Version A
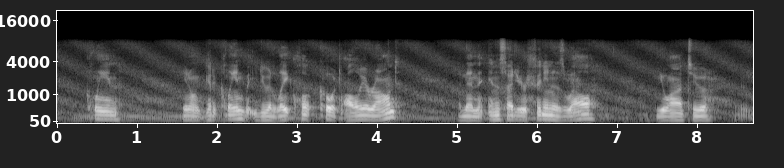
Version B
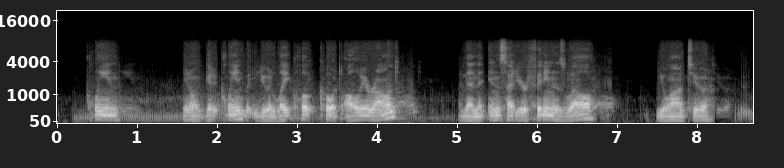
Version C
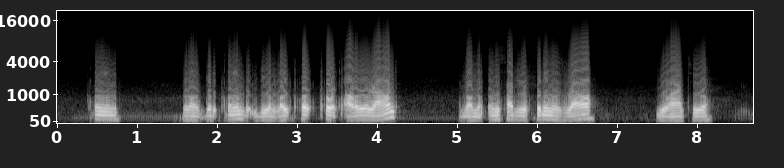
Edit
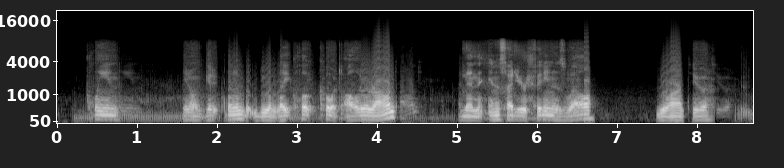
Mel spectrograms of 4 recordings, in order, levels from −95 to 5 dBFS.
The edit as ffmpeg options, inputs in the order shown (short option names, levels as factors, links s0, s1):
-filter_complex "[2:a]asplit=3[s0][s1][s2];[1:a]asplit=5[s3][s4][s5][s6][s7];[s3]atrim=end=2.07[s8];[s0]atrim=start=1.97:end=2.88[s9];[s4]atrim=start=2.78:end=3.802[s10];[s1]atrim=start=3.798:end=4.292[s11];[s5]atrim=start=4.288:end=5.072[s12];[0:a]atrim=start=5.068:end=5.952[s13];[s6]atrim=start=5.948:end=6.592[s14];[s2]atrim=start=6.588:end=7.952[s15];[s7]atrim=start=7.948[s16];[s8][s9]acrossfade=d=0.1:c1=tri:c2=tri[s17];[s17][s10]acrossfade=d=0.1:c1=tri:c2=tri[s18];[s18][s11]acrossfade=d=0.004:c1=hsin:c2=hsin[s19];[s19][s12]acrossfade=d=0.004:c1=hsin:c2=hsin[s20];[s20][s13]acrossfade=d=0.004:c1=hsin:c2=hsin[s21];[s21][s14]acrossfade=d=0.004:c1=hsin:c2=hsin[s22];[s22][s15]acrossfade=d=0.004:c1=hsin:c2=hsin[s23];[s23][s16]acrossfade=d=0.004:c1=hsin:c2=hsin"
